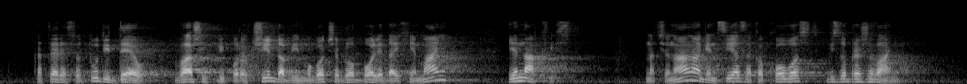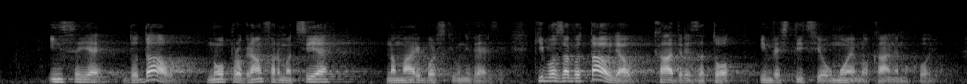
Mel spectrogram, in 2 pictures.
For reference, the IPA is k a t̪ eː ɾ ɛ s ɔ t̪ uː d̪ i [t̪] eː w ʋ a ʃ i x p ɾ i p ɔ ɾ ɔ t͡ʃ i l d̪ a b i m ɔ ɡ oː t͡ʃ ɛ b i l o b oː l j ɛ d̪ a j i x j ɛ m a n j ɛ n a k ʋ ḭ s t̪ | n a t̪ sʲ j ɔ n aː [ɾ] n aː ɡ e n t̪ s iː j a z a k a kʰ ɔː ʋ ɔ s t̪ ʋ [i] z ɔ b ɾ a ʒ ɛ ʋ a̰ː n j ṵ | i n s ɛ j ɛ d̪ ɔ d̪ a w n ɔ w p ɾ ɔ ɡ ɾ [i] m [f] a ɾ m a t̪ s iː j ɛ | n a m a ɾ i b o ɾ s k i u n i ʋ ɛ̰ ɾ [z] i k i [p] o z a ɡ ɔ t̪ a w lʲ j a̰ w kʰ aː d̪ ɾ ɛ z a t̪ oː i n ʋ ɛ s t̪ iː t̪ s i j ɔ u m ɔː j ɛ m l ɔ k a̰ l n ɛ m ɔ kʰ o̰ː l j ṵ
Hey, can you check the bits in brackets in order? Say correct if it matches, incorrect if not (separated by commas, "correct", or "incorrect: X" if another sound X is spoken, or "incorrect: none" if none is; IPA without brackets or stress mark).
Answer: incorrect: d̪, incorrect: l, correct, incorrect: a, correct, correct, incorrect: b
